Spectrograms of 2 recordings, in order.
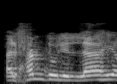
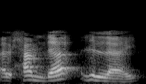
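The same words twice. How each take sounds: First: The word 'hamd' ends with the vowel 'u'. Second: The word 'hamd' ends with the vowel 'a'. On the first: The speaker calls it right. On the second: The speaker calls it wrong.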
